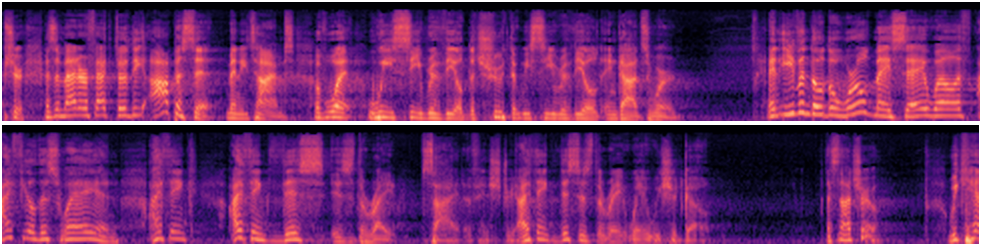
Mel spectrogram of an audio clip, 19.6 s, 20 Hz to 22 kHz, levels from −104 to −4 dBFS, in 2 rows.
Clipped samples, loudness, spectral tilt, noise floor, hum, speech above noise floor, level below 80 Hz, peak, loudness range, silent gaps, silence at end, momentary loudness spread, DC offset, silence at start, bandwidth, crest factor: under 0.1%; -29 LUFS; -3.5 dB/octave; -70 dBFS; none; 40 dB; -70 dBFS; -8 dBFS; 10 LU; none; 0 s; 15 LU; under 0.1%; 0 s; 16.5 kHz; 24 dB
